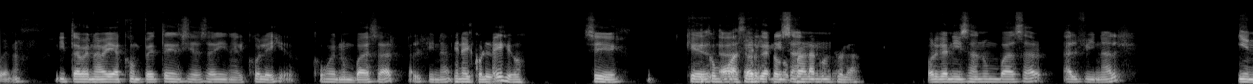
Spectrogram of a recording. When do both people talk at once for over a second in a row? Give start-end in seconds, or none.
7.0-8.5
